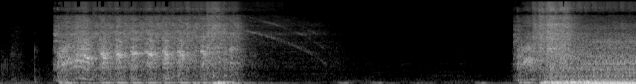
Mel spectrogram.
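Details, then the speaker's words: 1990 Honda CRX Si B16A3 petrol engine after cylinder 4 filled with fuel from a faulty injector (injector replaced): runs, shuts down with falling whine, restarts with rough rhythmic knock; owner believes bottom end is trashed. "you can hear the motor just knocking away so since that motor's pretty much going to be no good I have trashed the bottom end of this B16"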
